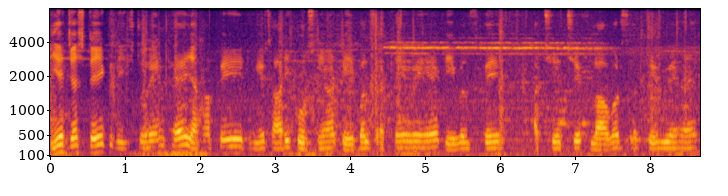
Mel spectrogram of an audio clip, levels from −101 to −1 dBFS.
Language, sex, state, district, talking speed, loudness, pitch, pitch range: Hindi, male, Maharashtra, Mumbai Suburban, 150 wpm, -17 LUFS, 125 Hz, 120-135 Hz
